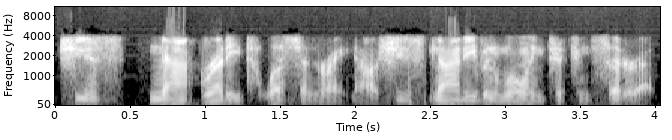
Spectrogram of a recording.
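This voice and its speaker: A man calling in to a radio show over a phone line, talking in a hesitant, halting way with many fillers. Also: low voice, no echo. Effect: heard over a phone line. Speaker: caller. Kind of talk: call-in conversation. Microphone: phone held by the caller.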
